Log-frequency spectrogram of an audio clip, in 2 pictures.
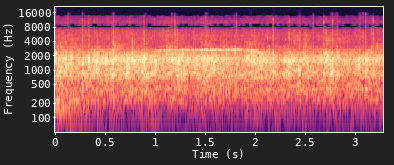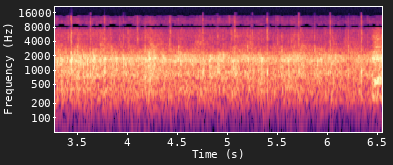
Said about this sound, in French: Acclamez l'éternel.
